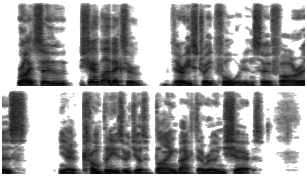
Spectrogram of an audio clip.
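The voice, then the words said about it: English-sounding accent, not Irish. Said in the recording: “my accent would be anything but ... So the Irish don't think I'm Irish ... I thought he was English when I first met him”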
